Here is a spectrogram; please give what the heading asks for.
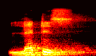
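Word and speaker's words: lettuce: Then another word is जो कि mispronounce किया जाता है लेट्यूस. बेसिकली इसको हम प्रोनाउंस करेंगे, पढ़ेंगे लेटिस, लेटिस. तो ये 5 वर्ड्स बने, breakfast, pizza, vegetable, cucumber, लेटिस.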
